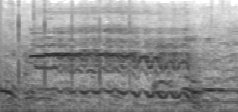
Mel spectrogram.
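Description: A dapple-grey heavy draft horse whinnying: one long call with a quavering pitch that starts about a quarter of a second in and lasts well over a second.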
